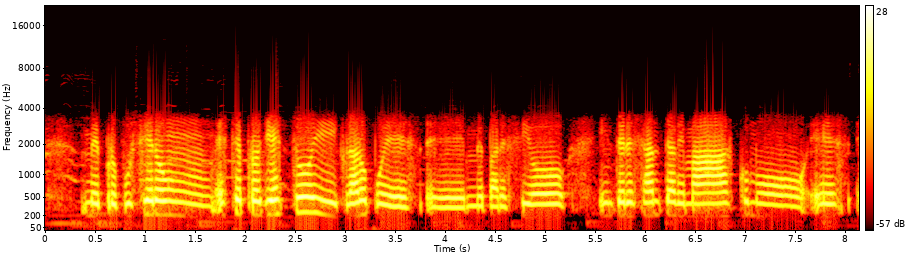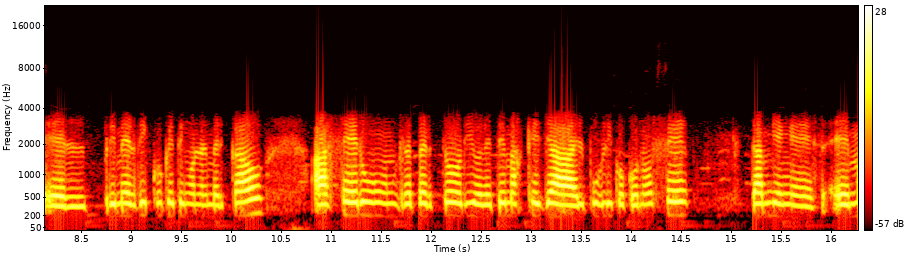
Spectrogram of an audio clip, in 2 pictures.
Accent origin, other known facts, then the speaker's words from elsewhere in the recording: Andalusia, Spain; poder ir allí a mi tierra, por la parte de Málaga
